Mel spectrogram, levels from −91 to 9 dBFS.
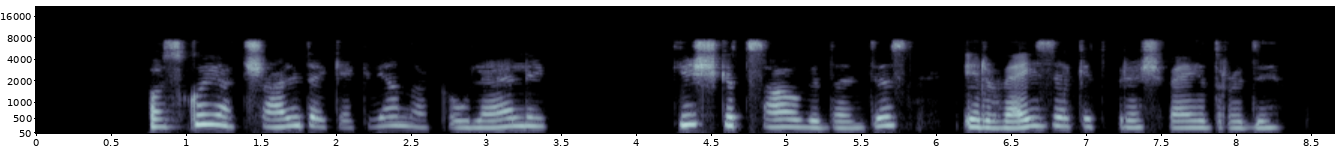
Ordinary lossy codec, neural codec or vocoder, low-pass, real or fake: Opus, 64 kbps; none; 7.2 kHz; real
